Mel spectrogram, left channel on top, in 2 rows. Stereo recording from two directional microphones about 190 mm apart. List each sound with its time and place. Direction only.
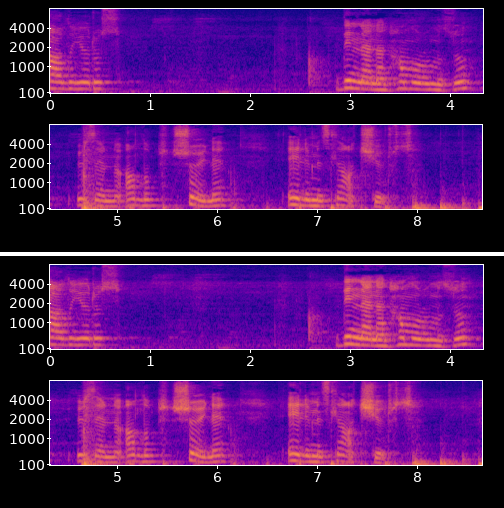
0.0 s speech: 15° left (ahead or behind)
2.9 s speech: 20° right (ahead or behind); by 8.0 s 15° left (ahead or behind)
